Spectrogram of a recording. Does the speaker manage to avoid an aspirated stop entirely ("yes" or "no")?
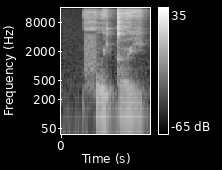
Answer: yes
